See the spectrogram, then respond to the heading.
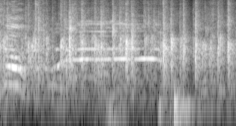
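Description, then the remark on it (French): An audience claps steadily in a dense, continuous patter, welcoming the next performer, with a few faint whistles and voices cutting through the applause. “On l'applaudit jusqu'à ce qu'il”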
